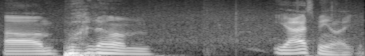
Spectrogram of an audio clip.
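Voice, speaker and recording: A man's voice: on the low side, takes it slowly, slight background noise. A young man from Canada giving casual gameplay commentary as a YouTuber, chatty and drifting off on rambling tangents. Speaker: gaming YouTuber.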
